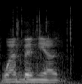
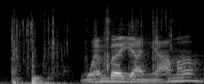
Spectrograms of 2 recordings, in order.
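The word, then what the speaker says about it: Wembanyama: I think it's Wembenyama. Wemba Yanyama, I think that's how you say his name.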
